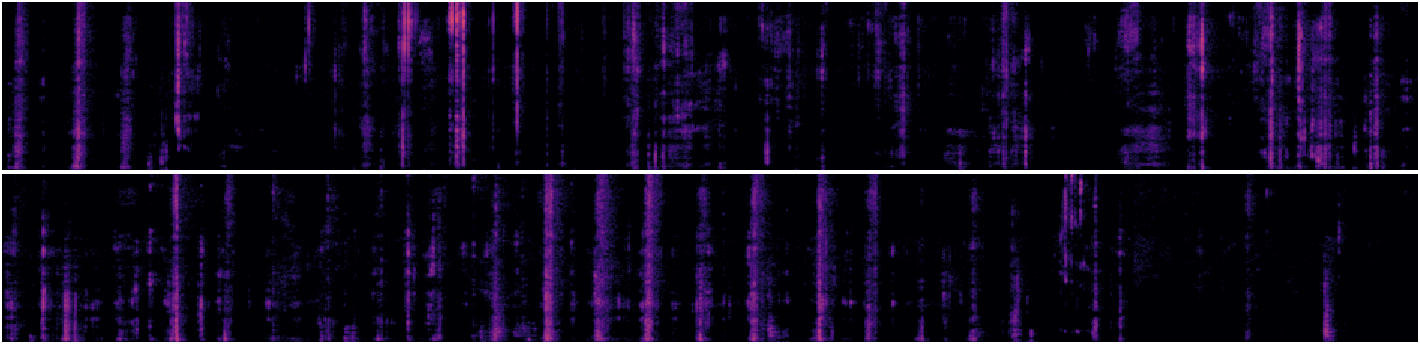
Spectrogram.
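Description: A person chewing crunchy food close to the microphone: rapid crisp crunches in bursts with short pauses, dying away a few seconds before the end.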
